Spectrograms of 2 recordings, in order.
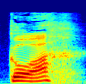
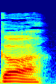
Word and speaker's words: Guo: And we've got a great guest, Greylock Partners, Sarah Gua, which is spelled G-U-O. But if you want to learn how to say it, if you say like Al Gore, if you were in Boston, you said Gua, that would be how you would say it.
